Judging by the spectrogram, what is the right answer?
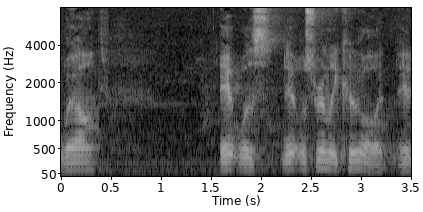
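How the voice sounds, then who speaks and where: A man with a Texas accent speaks with fairly even intonation. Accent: Texas drawl. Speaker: musician. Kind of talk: interview answer.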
